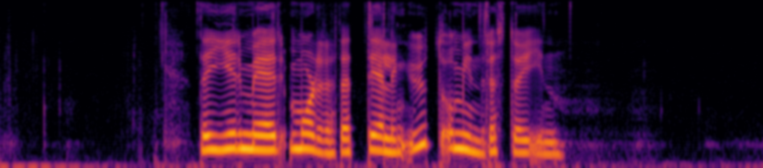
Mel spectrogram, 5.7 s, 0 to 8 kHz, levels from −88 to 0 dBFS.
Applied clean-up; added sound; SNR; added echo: none; none; none; none.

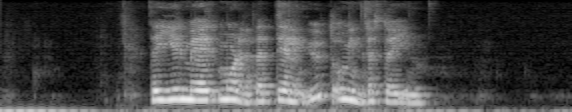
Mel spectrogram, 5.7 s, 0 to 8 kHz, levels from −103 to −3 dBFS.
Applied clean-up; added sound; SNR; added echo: none; none; none; reverberation time 0.3 s.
